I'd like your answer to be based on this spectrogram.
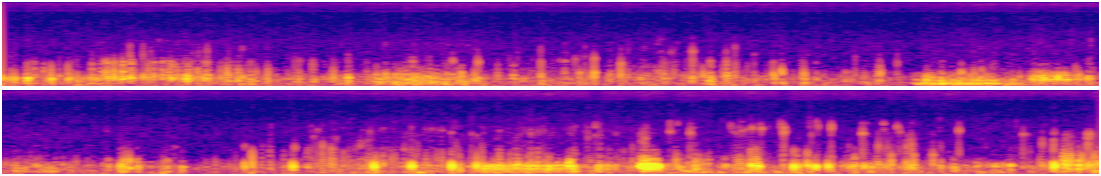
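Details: Stomach growling (borborygmi): continuous low gurgling and bubbling rumbles with irregular pops and squeaks, swelling and fading.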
